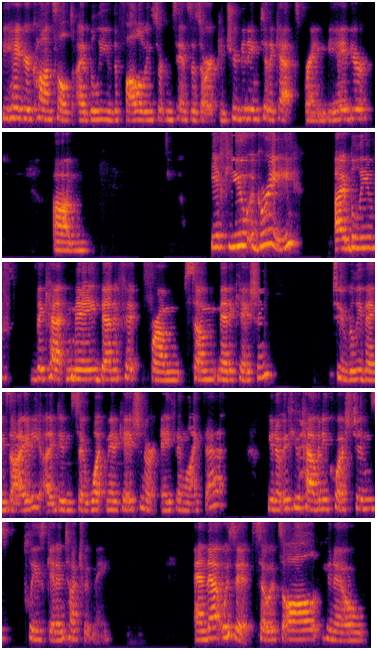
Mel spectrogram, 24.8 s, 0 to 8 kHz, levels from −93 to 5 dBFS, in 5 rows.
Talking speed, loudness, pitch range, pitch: 145 wpm, -23 LUFS, 200-240 Hz, 215 Hz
